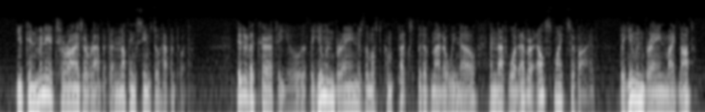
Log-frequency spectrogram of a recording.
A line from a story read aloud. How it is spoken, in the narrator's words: said in a harsh voice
